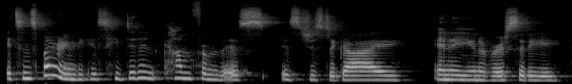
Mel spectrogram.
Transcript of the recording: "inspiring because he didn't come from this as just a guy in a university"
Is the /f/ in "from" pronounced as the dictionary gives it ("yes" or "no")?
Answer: yes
